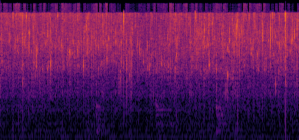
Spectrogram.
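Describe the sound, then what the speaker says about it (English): Pearl onions sear in a hot pan with a steady bright sizzle and occasional pops and crackles, close and alone. "we're going to sear up some pearl onions"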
